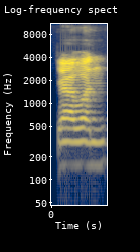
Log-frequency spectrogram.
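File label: "jawawut", Malay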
